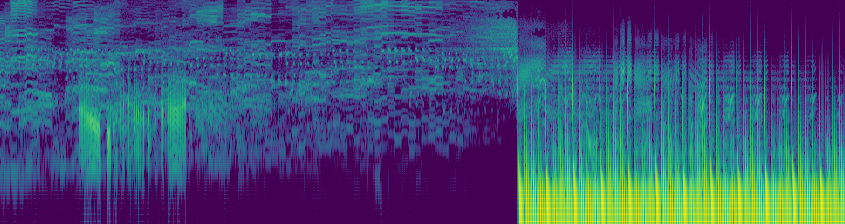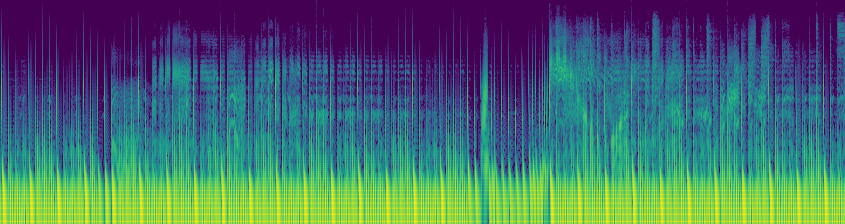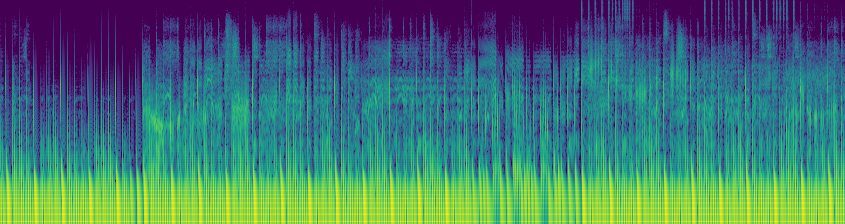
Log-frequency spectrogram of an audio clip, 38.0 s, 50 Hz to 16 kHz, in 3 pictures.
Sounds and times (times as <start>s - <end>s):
Music: 7.4s - 38.0s.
